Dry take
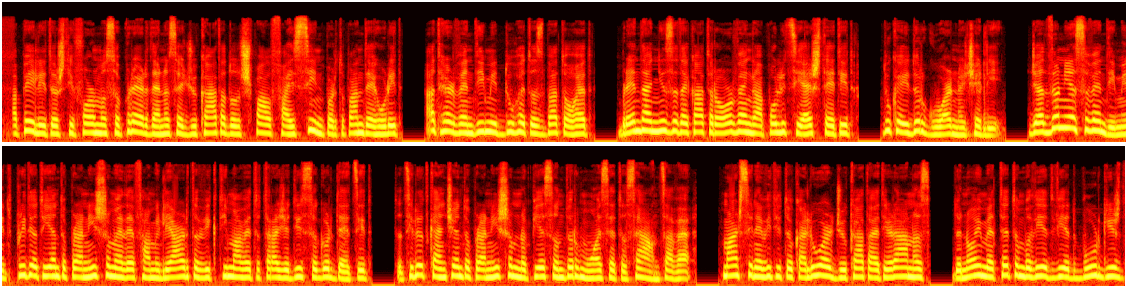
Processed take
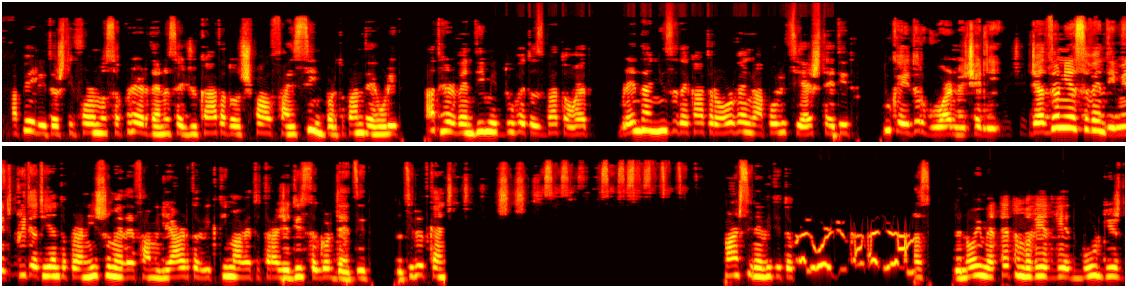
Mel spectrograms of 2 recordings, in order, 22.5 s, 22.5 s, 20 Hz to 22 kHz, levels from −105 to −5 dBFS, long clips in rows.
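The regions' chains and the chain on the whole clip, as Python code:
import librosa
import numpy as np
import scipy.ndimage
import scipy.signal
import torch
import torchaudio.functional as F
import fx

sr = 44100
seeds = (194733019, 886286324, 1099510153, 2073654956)

y = fx.chain(x, sr, fx.median_filter(points=3),
    fx.highpass(hz=210.0, slope=12),
    fx.peak_eq(hz=700.0, db=-6.0, octaves=0.52), at=(4.93, 8.32))
y = fx.chain(y, sr, fx.highpass(hz=250.0, slope=12),
    fx.high_shelf(hz=2500.0, db=10.0),
    fx.echo_single(ms=455, db=-22.5), at=(8.9, 11.65))
y = fx.chain(y, sr, fx.highpass(hz=61.0, slope=12),
    fx.peak_eq(hz=1200.0, db=4.5, octaves=1.4),
    fx.band_squash(depth_pct=100), at=(14.05, 14.69))
y = fx.chain(y, sr, fx.cheby2_highpass(hz=1000.0, order=4, stop_db=80),
    fx.echo_feedback(ms=164, feedback_pct=25, wet_db=-5), at=(15.66, 18.48))
y = fx.chain(y, sr, fx.sine_speech(),
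    fx.highpass(hz=620.0, slope=12),
    fx.quant_float(bits=8), at=(19.17, 20.37))
y = fx.envelope_flatten(y, sr, power=0.6, at=(21.11, 21.84), fade=0.02)
y = fx.cheby2_lowpass(y, sr, hz=10000.0, order=4, stop_db=50, at=(21.11, 21.84), fade=0.02)
y = fx.noise_reduce_blind(y, sr, reduce_db=29)
y = fx.highpass(y, sr, hz=190.0, slope=6)
y = fx.notch(y, sr, hz=2100.0, q=24.0)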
